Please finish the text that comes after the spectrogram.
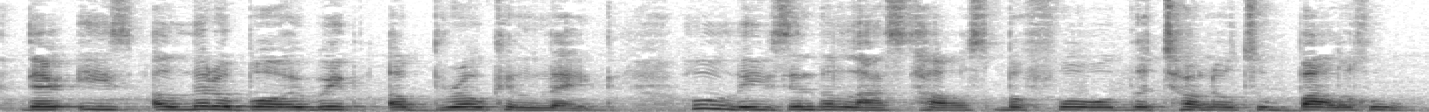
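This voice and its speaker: A woman's voice: mid-range voice, dark tone, lightly acted, rough recording. A woman voicing a pompous, firm male railway boss with an air of authority in a children's storybook.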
